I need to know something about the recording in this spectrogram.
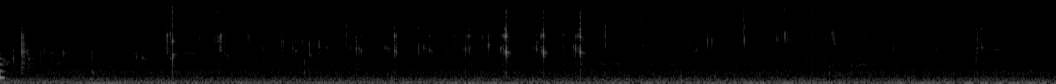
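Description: Small dog crunching and chewing crumbled pieces of a dog biscuit: faint, scattered crisp crunches, a few sharper ones about five to six seconds in.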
